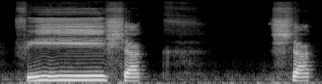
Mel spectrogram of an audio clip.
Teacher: Kita tekan dan dapatkan ka-nya. Ka yang mati adalah berangin.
